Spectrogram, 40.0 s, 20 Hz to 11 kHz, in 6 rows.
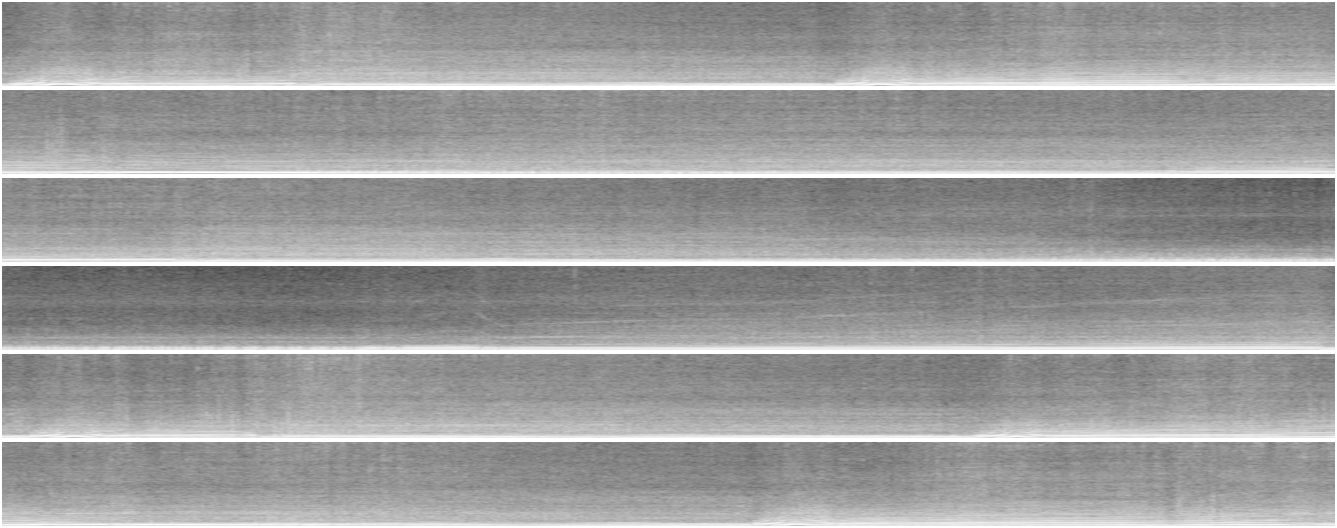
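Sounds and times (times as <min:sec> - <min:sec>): engine throttle blips: 0:00.0 - 0:39.9
motorcycle engine revving: 0:00.0 - 0:39.9.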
